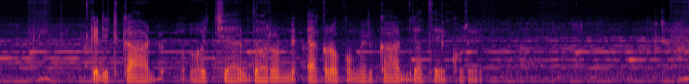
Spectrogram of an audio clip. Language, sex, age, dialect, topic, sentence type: Bengali, male, <18, Northern/Varendri, banking, statement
